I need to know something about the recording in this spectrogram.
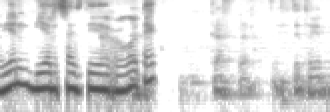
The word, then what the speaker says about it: Kraftwerk: Kraftwerk, está bien pronunciado. De hecho, Kraftwerk.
